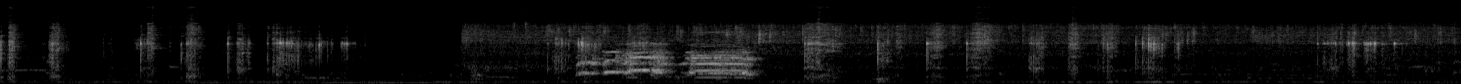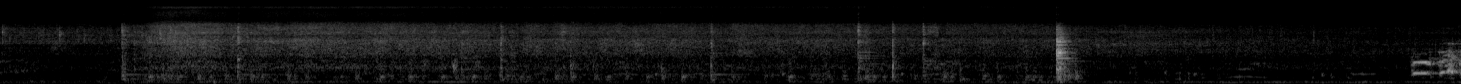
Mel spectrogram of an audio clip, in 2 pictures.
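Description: Ground spice paste frying in hot oil in an aluminium wok while it is stirred: a steady sizzle that starts about four seconds in and grows louder about halfway, with the utensil clicking against the wok. A few sharp clicks come first, and one loud knock comes near the end.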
